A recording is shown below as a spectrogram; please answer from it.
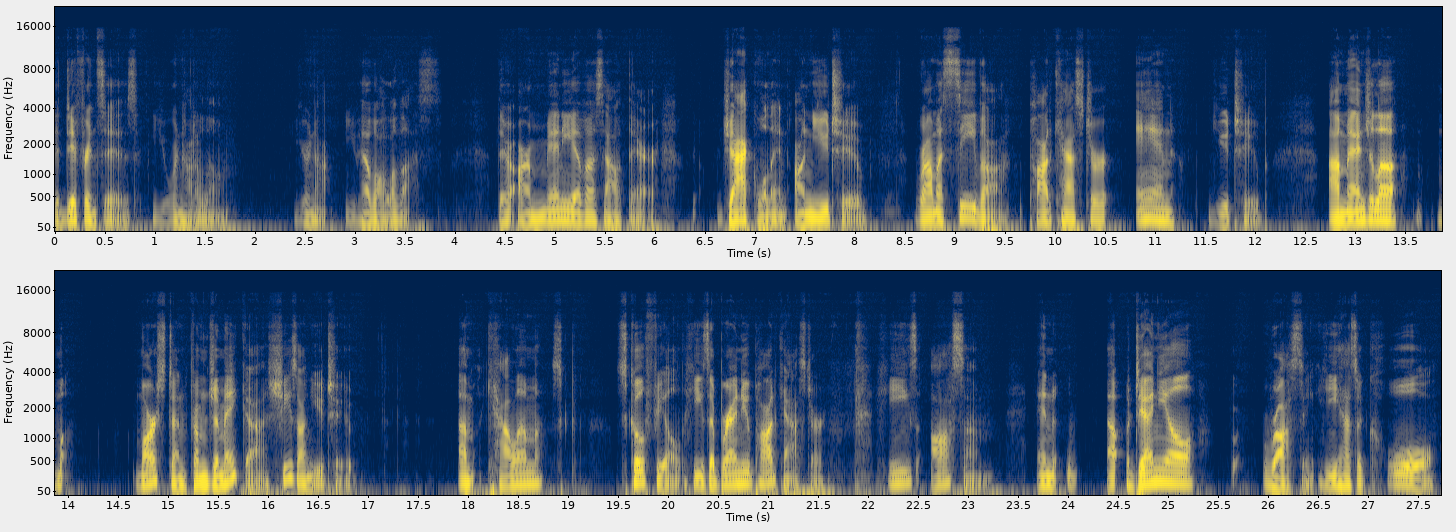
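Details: Adult man who stutters, stuttering since childhood; stuttering.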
